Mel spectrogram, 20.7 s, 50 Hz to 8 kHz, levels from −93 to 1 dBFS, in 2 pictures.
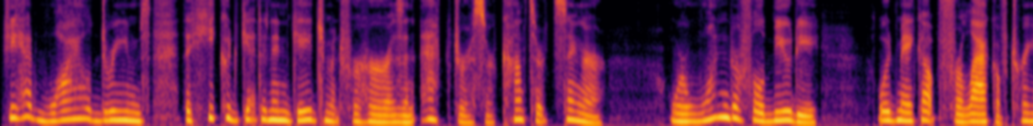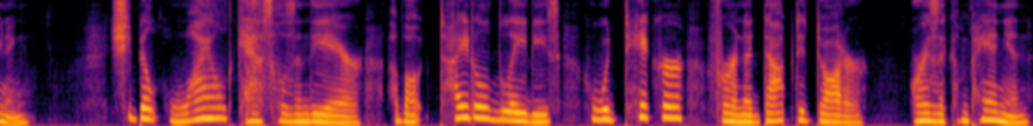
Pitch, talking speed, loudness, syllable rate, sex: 190 Hz, 145 wpm, -18 LUFS, 4.2 syllables/s, female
